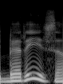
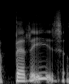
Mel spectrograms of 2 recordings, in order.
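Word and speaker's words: Beriz (باريس): Du point de vue phonétique, l'arabe n'a pas de P, comme je disais, et donc très souvent on prononce B pour dire Paris, on dit Beriz, hein, on ne dit pas Periz, on dit Beriz, des choses de ce genre-là.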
